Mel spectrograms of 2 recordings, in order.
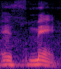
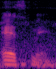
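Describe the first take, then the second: First: The stress is on the last syllable. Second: The stress is on the first syllable. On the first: The speaker calls it wrong. "They put the accent in the wrong place" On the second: The speaker calls it right. "in Spanish it's Esme"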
